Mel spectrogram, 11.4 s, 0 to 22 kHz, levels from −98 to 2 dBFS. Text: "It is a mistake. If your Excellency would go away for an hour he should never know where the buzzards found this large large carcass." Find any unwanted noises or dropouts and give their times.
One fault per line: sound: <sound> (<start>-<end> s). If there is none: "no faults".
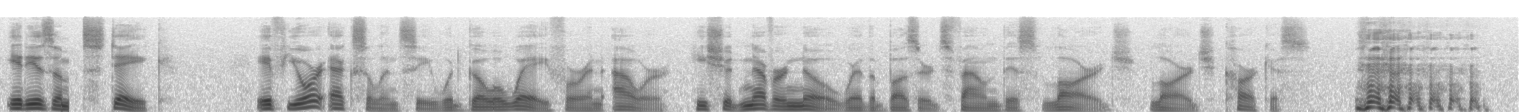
sound: dropout (0.5-0.6 s)
sound: laugh (10.2-11.2 s)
